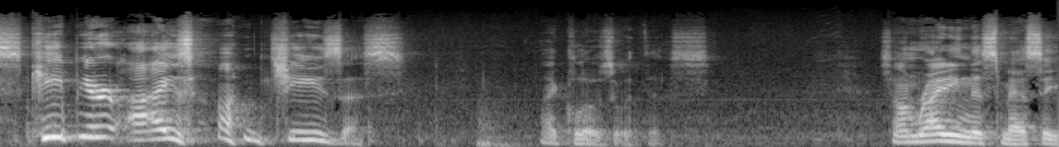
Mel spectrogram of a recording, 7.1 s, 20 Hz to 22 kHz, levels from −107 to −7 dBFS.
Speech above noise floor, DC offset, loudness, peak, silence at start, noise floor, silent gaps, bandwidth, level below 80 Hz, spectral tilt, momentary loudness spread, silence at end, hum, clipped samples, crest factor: 35 dB; under 0.1%; -23 LUFS; -6 dBFS; 0 s; -59 dBFS; none; 14 kHz; -66 dBFS; -3 dB/octave; 22 LU; 0 s; none; under 0.1%; 20 dB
